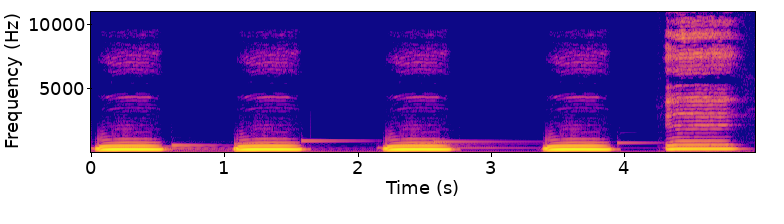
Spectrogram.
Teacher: lips rounded, and the tongue is high but pulled backward.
